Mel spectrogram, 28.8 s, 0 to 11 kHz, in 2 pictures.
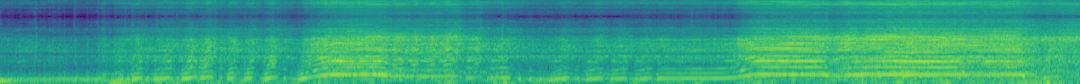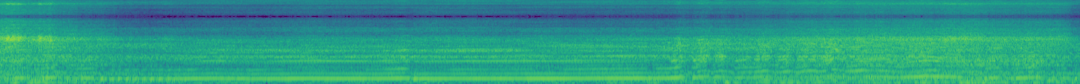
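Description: Polaris Pro RMK 800 snowmobile's two-stroke engine revving hard twice, about four and ten seconds in, each time climbing in pitch, then dropping back and running steadily at lower revs before surging a little again near the end.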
